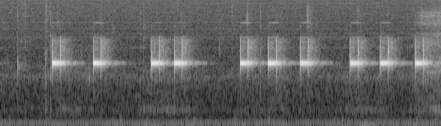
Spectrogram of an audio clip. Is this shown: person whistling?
no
